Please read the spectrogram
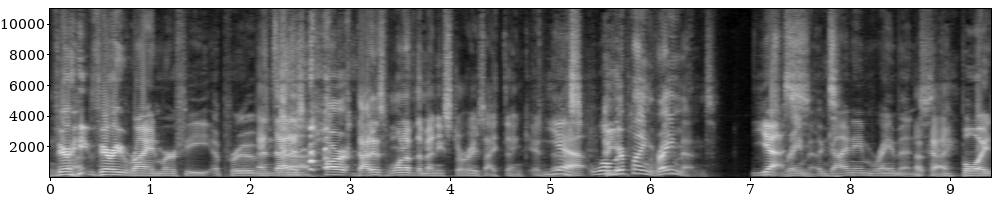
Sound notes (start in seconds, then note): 2.3 laughs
